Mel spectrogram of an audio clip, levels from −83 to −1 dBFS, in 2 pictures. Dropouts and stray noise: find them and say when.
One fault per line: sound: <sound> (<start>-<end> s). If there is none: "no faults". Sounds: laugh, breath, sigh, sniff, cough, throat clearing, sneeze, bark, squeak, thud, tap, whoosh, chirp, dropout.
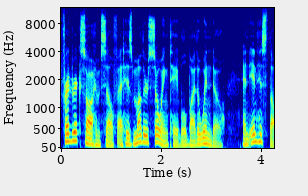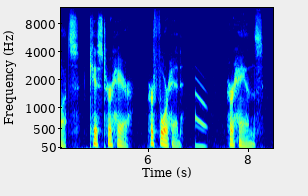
sound: chirp (6.9-7.2 s)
